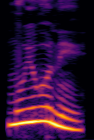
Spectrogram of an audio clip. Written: ಮುಯ್ವೊನೆ

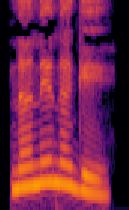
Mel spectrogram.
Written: ನನ್ನಿಗ

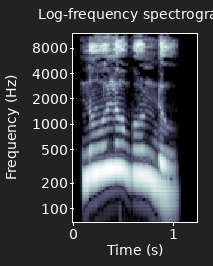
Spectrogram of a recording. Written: ನೀಲಕಂಠ

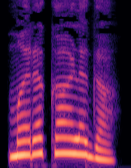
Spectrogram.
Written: ಮರಕಾಳಗ

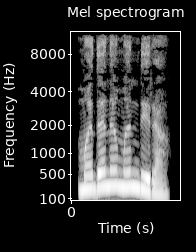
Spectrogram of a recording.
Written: ಮದನಮಂದಿರ

